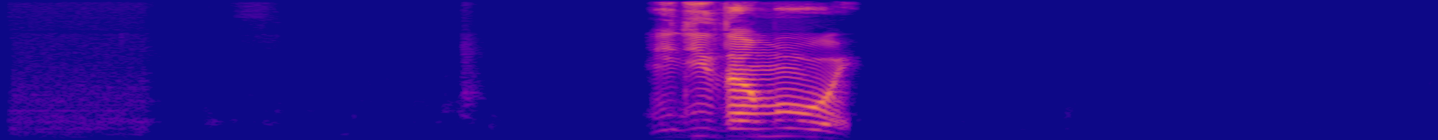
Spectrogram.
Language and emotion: Russian, angry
